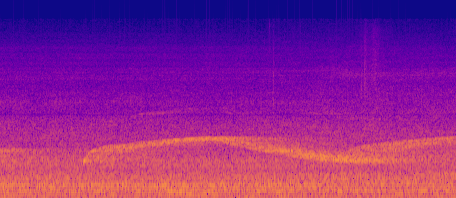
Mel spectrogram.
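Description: A fire engine's siren sounding a slow wail at a distance, over a steady low rumble of city traffic. A short rise is heard at the start; from about two seconds in the tone climbs to a high note, falls slowly, and climbs again near the end.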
